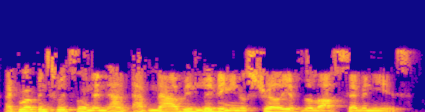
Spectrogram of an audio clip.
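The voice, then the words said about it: Mixed Swiss-European accent. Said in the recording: “Maybe you're wondering where this accent is coming from ... I'm originally from Switzerland. My mom is Italian. I'm married to an English, American, Irish woman, and so my accent is confused.”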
